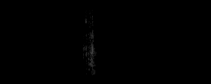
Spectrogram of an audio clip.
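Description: Near silence: room tone, with one faint, short rustle about a second in.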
